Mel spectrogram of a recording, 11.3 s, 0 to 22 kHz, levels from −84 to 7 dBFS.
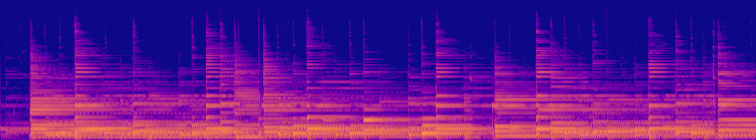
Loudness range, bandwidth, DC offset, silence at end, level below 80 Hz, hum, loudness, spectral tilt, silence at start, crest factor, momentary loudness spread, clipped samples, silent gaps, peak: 1 LU; 12.5 kHz; under 0.1%; 0 s; -58 dBFS; none; -25 LUFS; -7.5 dB/octave; 0 s; 14 dB; 5 LU; under 0.1%; none; -10 dBFS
